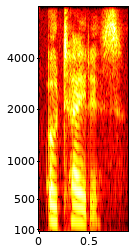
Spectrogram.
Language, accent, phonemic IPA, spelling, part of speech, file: English, US, /oʊˈtaɪ.tɪs/, otitis, noun, En-us-otitis.ogg
- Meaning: Inflammation of the ear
